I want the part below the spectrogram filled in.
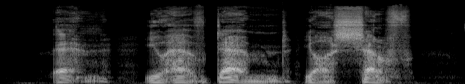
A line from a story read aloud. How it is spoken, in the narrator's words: hissed Ferus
